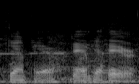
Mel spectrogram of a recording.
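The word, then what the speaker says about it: Damphair: Aaron gray Jays title damn fair that's from Rob I'd damp air dam hair yes I should have put a hyphen in between this is because he's all wet okay that makes a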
